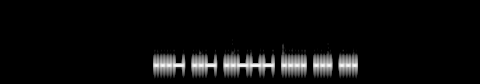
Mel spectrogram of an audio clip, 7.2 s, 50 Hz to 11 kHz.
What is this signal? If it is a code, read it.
Morse code, heard as a keyed tone, about 25 wpm, 700 Hz. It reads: VU2HSS
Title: DXCC-100 Call Signs - 6 Characters - 25wpm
